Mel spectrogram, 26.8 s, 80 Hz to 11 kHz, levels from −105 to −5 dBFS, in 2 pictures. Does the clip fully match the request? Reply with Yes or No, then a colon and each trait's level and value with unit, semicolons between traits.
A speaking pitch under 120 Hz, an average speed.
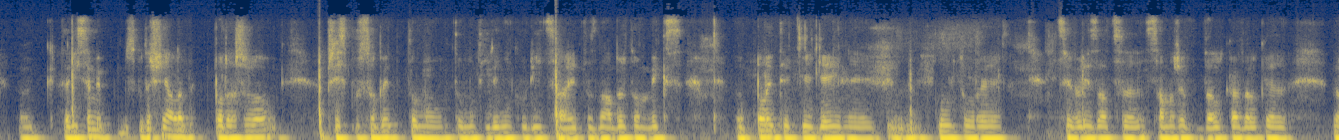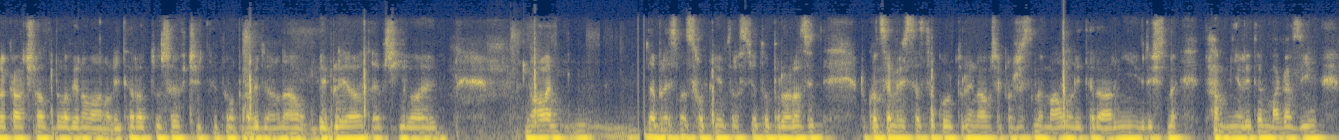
Yes: low, 110 Hz; average, 130 wpm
